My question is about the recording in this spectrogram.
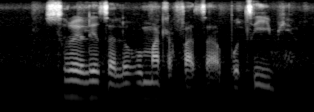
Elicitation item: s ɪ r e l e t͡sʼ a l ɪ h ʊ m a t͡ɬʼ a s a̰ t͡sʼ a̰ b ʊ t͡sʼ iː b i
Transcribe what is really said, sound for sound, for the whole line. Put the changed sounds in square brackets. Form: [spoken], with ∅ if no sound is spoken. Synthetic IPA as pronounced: s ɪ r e l e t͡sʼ a l ɪ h ʊ m a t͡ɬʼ a [f] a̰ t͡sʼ a̰ b ʊ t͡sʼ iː b i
